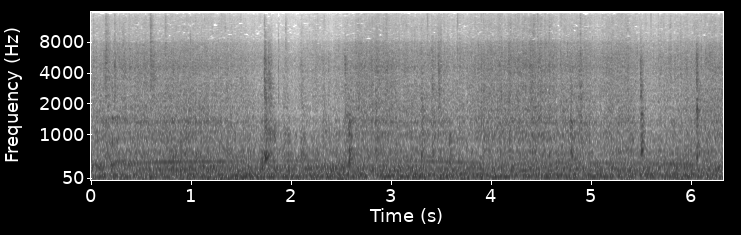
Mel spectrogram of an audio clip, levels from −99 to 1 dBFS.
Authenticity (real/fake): real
